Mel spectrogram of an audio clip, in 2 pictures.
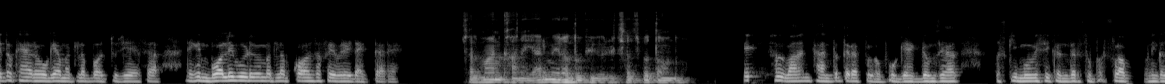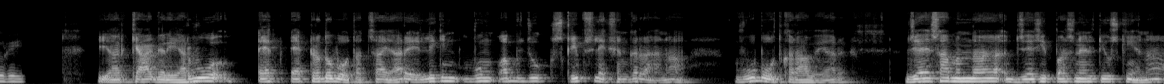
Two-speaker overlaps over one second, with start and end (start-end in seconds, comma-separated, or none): none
